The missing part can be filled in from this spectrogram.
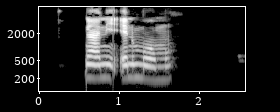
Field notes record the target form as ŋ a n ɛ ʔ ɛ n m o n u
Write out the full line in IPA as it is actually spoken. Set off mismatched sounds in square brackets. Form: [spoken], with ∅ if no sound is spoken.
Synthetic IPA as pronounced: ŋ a n [i] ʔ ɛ n m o [m] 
